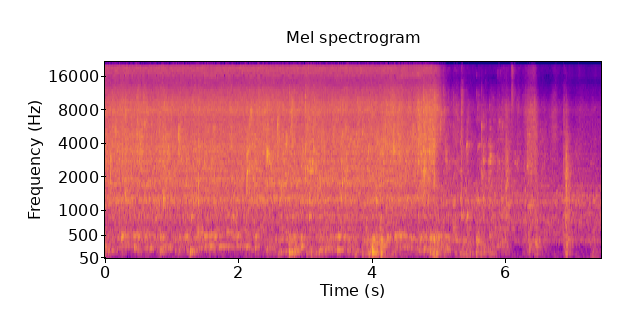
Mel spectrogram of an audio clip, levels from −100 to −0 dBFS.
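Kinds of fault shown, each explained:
No faults turn up anywhere in the sound: the signal is clean, with no dropouts, distortion or interruptions.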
